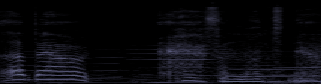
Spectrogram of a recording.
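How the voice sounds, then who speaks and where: An actor playing a shy, timid teenage boy, a quiet younger brother with a halting, soft-spoken delivery in a video game. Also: fairly high pitch, big pitch swings, gravelly, music in the background, heavily acted. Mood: reluctant.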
